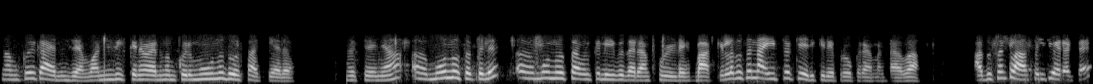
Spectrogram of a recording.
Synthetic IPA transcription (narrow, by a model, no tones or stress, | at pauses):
nɐmukːoɾukaːɾɐnmt͡ɕejaːmʋɐɳlikːɐneʋɐjɾnːɐnɐmukːo̞ɾumuːnːɨd̪iʋɐsɐmaːkːijaːle | nːɐt͡ɕːeɻɲːaːmuːnɨd̪iʋɐsɐt̪ːilmuːnːd̪iʋɐsɐmɐʋɐɭkɨliːʋɨt̪ɐɾaːmfuɭːɨɽe̞baːkːijuɭːɐd̪iʋɐs̬ɐmnɐjtːo̞kːe̞iɾikʲːɐɾɐjpro̞ːɡɾaːmuɳɖaːʋaː | ad̪iʋɐsɐmkɭaːsilikʲːɨʋɐɾɐʈːɨ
